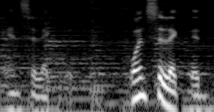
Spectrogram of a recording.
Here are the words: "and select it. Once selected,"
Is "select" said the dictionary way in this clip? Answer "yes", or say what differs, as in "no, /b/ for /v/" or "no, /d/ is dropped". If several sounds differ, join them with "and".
yes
